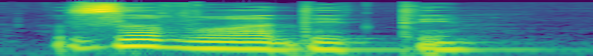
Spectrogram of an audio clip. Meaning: to hinder, to obstruct, to impede, to hamper [with dative] (be an obstacle to)
- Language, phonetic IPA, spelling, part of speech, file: Ukrainian, [zɐˈʋadete], завадити, verb, Uk-завадити.ogg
